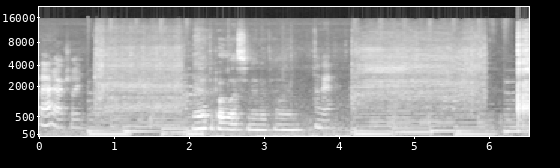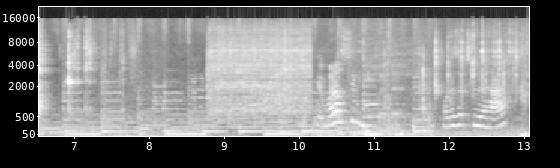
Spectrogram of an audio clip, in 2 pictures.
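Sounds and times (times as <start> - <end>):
electric coffee grinder grinding: 0.7 - 2.2, 4.2 - 6.1, 8.8 - 10.2.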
